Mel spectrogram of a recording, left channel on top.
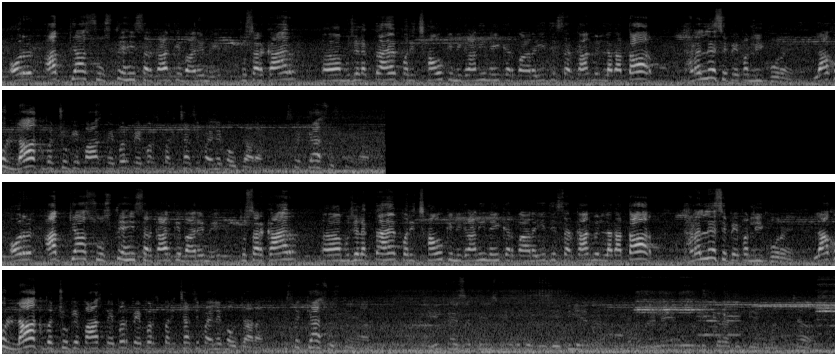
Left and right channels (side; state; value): left; drops out; at 12.2 s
